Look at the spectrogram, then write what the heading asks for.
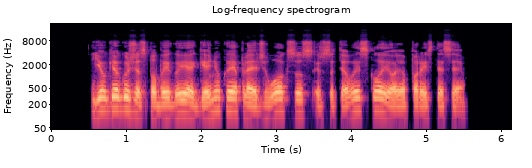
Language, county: Lithuanian, Kaunas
